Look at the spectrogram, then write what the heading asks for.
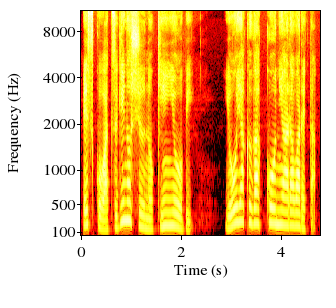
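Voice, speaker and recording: A woman's voice: mid-range voice, expressive, takes it slowly, warm tone, no echo, studio quality. A woman reading a scary story aloud as scripted narration.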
